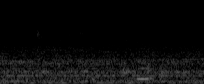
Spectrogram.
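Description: Quiet indoor room tone: a faint steady hum, with one brief soft sound about one and a half seconds in.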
